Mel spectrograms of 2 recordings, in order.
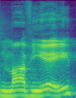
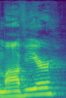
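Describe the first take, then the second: First: The final R of the name is silent. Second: The final R of the name is sounded. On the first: The speaker calls it right. "you're not pronouncing the last" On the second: The speaker calls it wrong. "I know people in this game call him Mavier"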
